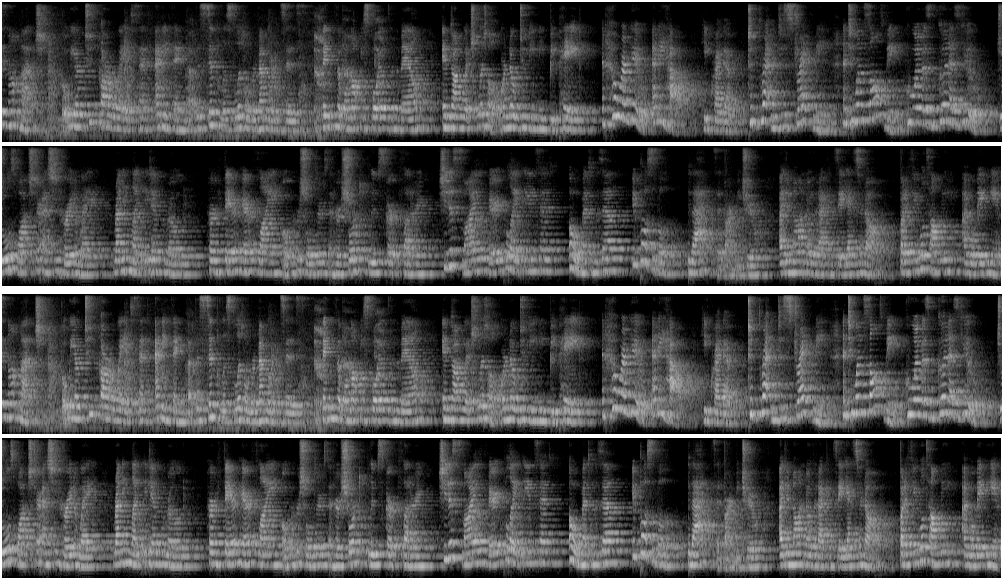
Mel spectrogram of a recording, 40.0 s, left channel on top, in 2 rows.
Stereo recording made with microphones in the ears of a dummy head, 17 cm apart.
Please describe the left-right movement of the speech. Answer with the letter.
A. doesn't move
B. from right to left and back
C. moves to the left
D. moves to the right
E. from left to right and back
B.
